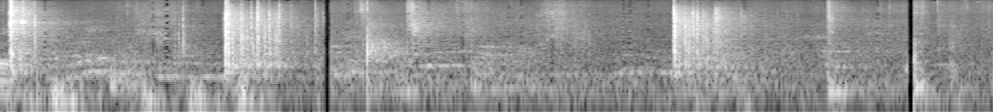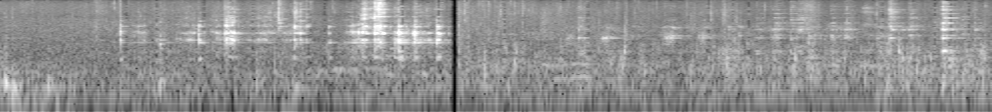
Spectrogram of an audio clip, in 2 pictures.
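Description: Three loud, sharp clacks of backgammon checkers played onto a wooden board in the first five seconds. Later, from about eight to eleven seconds, a metal spoon clinks and scrapes against porcelain plates as a white topping is spread on them.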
